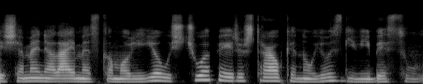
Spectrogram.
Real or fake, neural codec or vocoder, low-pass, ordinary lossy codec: fake; codec, 24 kHz, 1.2 kbps, DualCodec; 10.8 kHz; AAC, 64 kbps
